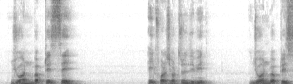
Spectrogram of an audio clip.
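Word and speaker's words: Jean-Baptiste Say: ফরাসি অর্থনীতিবিদ জোয়ান বাপ্টিস্ট সে, it's a French word, that is a pronunciation should be জোয়ান বাপ্টিস্ট সে।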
